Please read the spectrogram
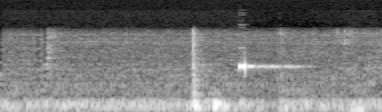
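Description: Faint room noise with two soft taps a little past a second in, followed at once by a short high ringing ping that fades quickly, the loudest sound.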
